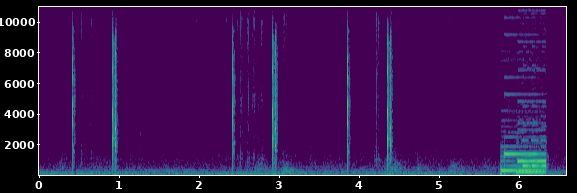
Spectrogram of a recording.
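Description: Computer mouse clicking six times, in three pairs. Near the end comes a short electronic tone of several steady pitches from the Lync softphone as it starts placing an outgoing call.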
